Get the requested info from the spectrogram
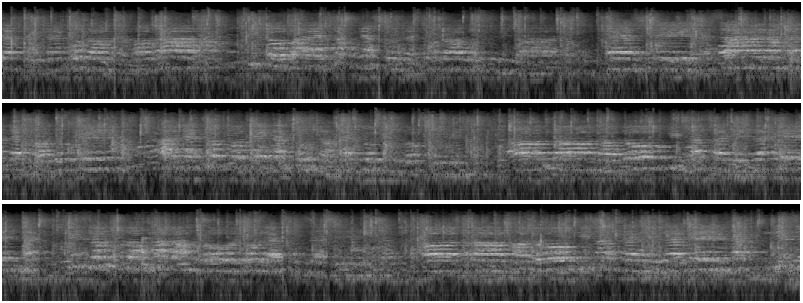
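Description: Group of young children singing a folk song together, with many sharp hand claps over the singing.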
